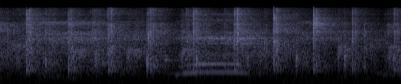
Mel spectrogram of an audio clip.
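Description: Audience applause: many hands clapping right after a speech ends, with a short voice sound about a second in.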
